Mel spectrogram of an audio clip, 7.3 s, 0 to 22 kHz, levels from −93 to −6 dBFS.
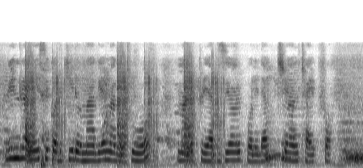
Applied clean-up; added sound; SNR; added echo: none; Fart; 5 dB; reverberation time 0.2 s.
